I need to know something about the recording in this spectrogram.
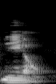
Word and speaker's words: Nail: I only want to pronounce Nail, but Nail. Like fingernail.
